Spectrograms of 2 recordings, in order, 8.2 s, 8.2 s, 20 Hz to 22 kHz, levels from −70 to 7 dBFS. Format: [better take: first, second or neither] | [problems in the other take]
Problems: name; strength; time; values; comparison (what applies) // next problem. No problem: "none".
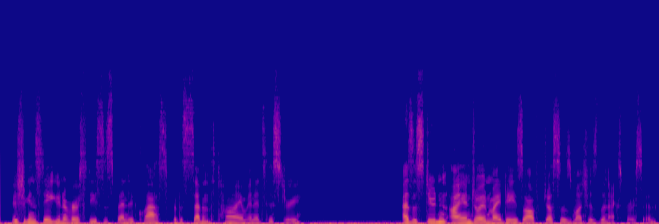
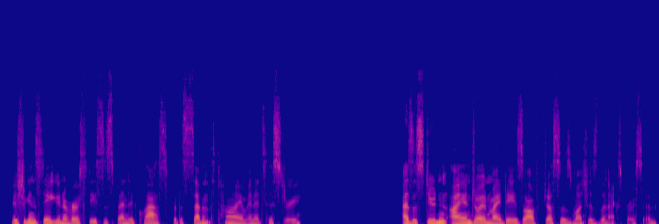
second | low rumble; faint; throughout; 25 dB below the speech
